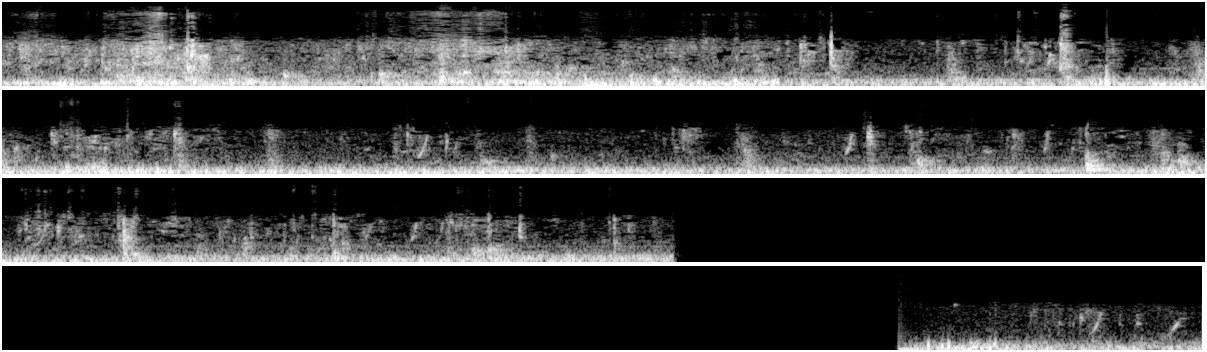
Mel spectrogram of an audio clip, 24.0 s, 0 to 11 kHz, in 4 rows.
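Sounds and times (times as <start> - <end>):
waves lapping against boat hull: 0.0 - 15.4, 22.6 - 24.0
wind rumble on microphone: 0.0 - 15.4, 22.6 - 24.0.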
